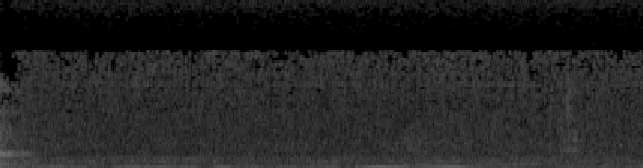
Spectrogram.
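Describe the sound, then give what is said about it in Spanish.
A car engine rumbles with a low, steady hum as the vehicle drives off, holding an even loudness for a few seconds with no voices. “Cuando ella sale por ahí, usted sale en el carro, room, y usted se va a pan y se parquea afuera.”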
